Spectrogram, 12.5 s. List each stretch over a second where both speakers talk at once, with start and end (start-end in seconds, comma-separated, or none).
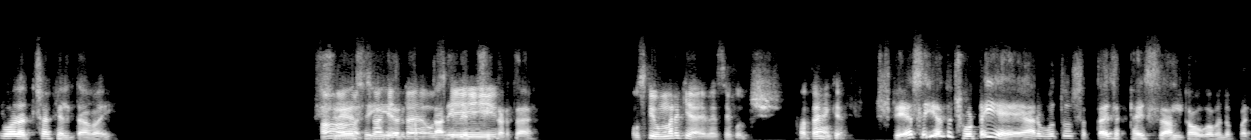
3.2-4.5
